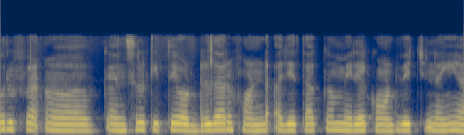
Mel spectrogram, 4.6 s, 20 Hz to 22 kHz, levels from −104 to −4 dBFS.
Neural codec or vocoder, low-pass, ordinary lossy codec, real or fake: none; 7.2 kHz; none; real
